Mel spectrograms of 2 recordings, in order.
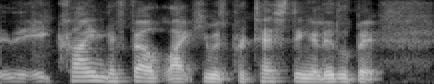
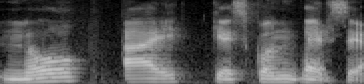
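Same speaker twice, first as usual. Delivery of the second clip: much slower, slowed-down delivery. Speaker quotes a man repeating his words in an interview, retelling a slower repeat.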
